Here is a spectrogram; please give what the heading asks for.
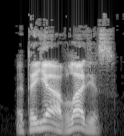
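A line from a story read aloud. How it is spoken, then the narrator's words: Loud reply. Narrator (Russian): ответил громко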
